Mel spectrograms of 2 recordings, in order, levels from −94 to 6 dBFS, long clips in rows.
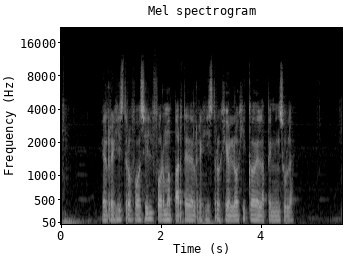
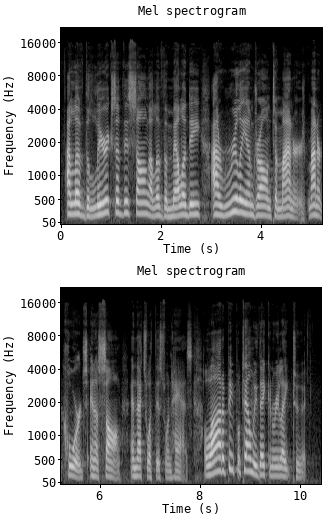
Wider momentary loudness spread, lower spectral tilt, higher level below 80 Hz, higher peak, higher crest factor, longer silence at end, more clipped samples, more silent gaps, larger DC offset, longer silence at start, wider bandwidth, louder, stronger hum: second, 10 LU vs 14 LU; about the same, -4.5 dB/octave vs -5 dB/octave; first, -58 dBFS vs -64 dBFS; second, -16 dBFS vs -2 dBFS; about the same, 22 dB vs 18 dB; first, 0.95 s vs 0.3 s; neither; neither; neither; about the same, 0.05 s vs 0.1 s; second, 11.5 kHz vs 16.5 kHz; second, -37 LUFS vs -21 LUFS; neither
